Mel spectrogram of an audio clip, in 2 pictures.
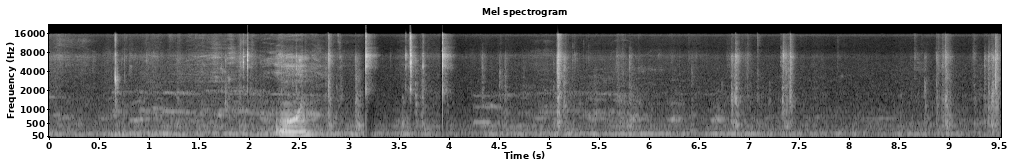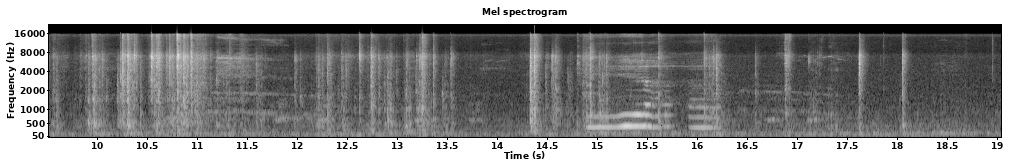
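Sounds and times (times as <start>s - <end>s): metallic clicks and clatters: 2.8s - 7.6s, 8.6s - 18.4s.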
